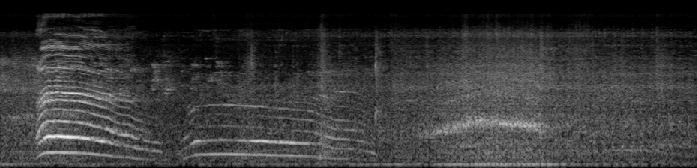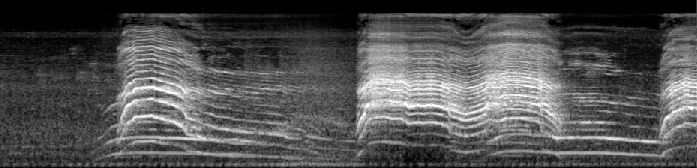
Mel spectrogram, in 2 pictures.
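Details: Cats in a fight produce falling yowls, a quieter moaning stretch over a low hum, then sudden loud screeching bursts with harsh, noisy peaks.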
